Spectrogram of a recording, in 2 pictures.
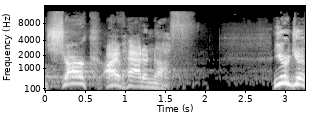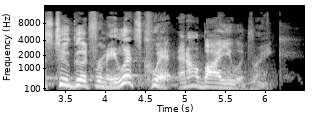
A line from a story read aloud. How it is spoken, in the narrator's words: the big man snarled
